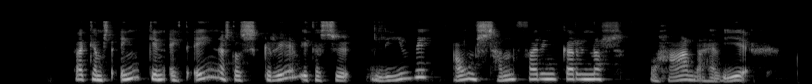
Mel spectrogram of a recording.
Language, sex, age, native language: Icelandic, female, 40-49, Icelandic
